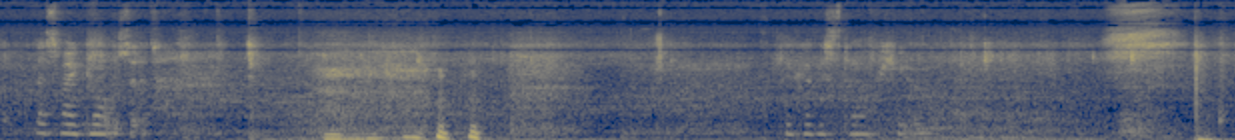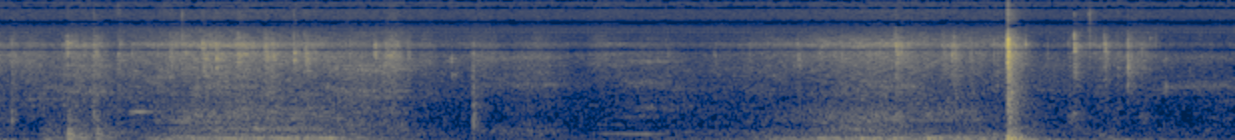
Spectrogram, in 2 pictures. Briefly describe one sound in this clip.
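A middle-aged woman speaks quietly close by.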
